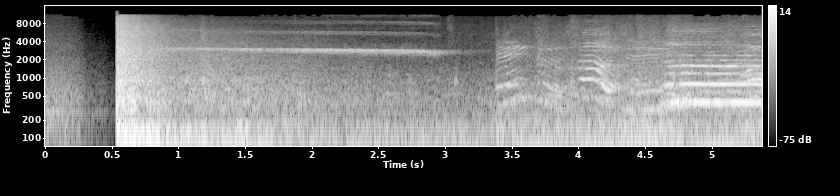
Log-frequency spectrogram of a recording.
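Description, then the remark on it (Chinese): A single loud cannon shot from a 21-gun salute in front of Taiwan's Presidential Office, as President Lai Ching-te steps onto the podium to give a speech, booms out after a brief silence and rings on with a long echo; a murmuring crowd and voices rise afterward. “在21响礼炮声中，台湾总统赖清德步上总统府前的讲台发表演说。”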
